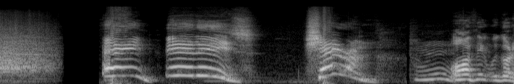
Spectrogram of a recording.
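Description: A man shouts with animation close by.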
